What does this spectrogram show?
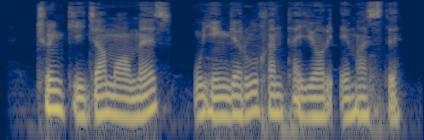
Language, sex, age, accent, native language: Uzbek, male, 18-24, Navoiy, Uzbek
